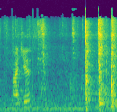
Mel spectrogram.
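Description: Kitchen sounds: a steady low hum with a brief voice early on, then two sharp knocks near the end.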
